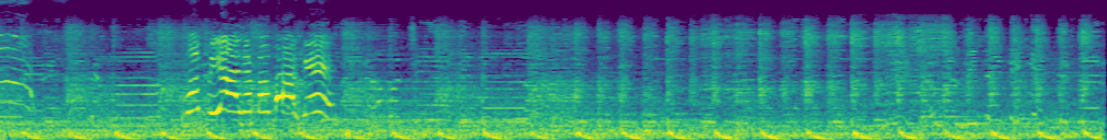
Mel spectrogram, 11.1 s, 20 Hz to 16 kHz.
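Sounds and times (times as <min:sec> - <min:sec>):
child calling out: 0:00.0 - 0:00.4, 0:01.9 - 0:03.4
background music with steady beat: 0:00.0 - 0:11.0.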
